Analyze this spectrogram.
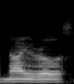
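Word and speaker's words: Nowruz: Navroz is a Persian word meaning beginning of, sometimes pronounced as Navroz or Nairoz or Navroz.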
